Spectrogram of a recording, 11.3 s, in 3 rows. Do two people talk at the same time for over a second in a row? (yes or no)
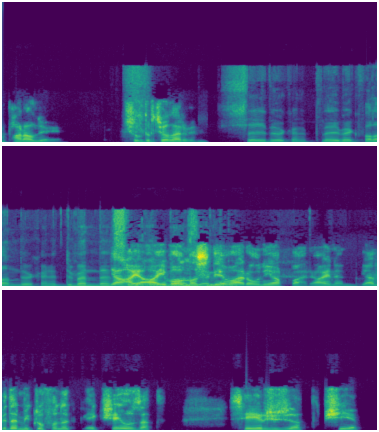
yes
